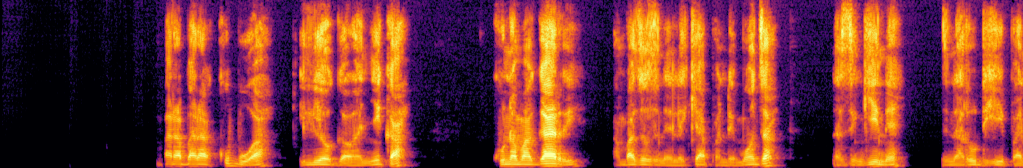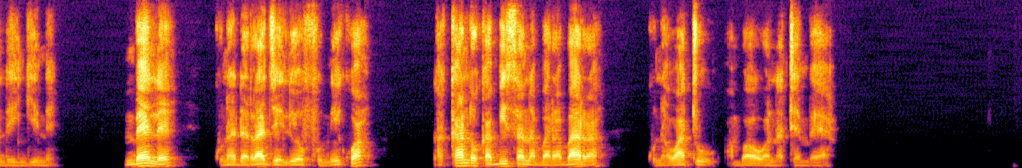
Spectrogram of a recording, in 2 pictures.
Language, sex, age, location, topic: Swahili, male, 25-35, Nairobi, government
